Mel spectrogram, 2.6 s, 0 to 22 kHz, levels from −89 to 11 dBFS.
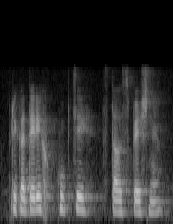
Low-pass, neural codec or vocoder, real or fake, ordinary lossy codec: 7.2 kHz; none; real; none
